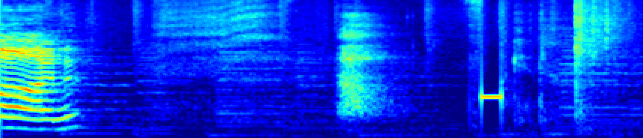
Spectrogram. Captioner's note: sighs; beep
